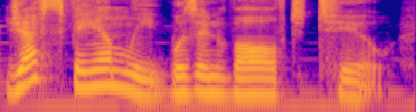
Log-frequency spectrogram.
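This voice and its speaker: A woman with an American accent narrates as a true crime podcast host. Her voice sits on the low side, with music playing behind her scripted storytelling. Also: moderate pace, a little mellow.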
